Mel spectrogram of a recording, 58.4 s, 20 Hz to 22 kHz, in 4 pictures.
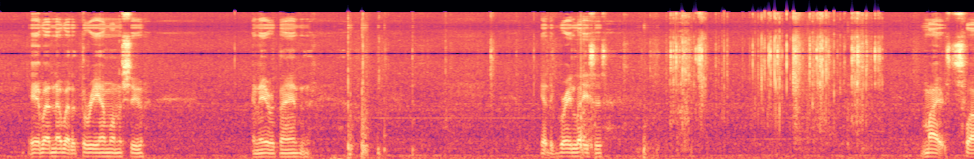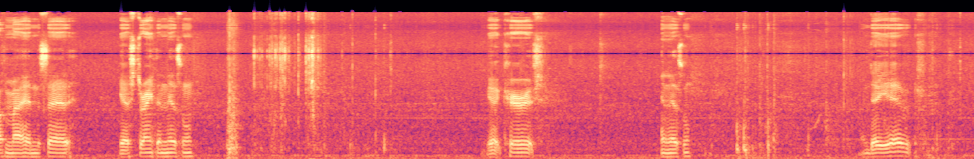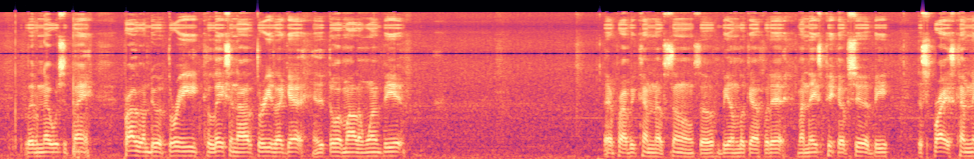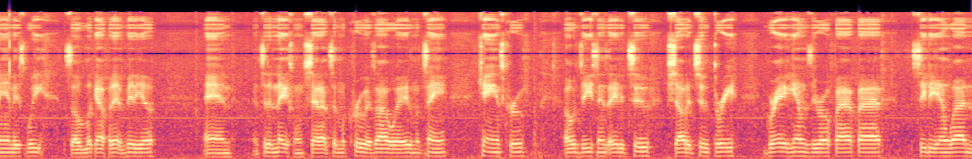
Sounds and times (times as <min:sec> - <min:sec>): Inside, small room: 0:00.0 - 0:58.4
Speech: 0:00.4 - 0:02.3, 0:03.8 - 0:04.8, 0:08.1 - 0:09.2, 0:13.8 - 0:15.8, 0:16.4 - 0:17.6, 0:21.9 - 0:22.9, 0:24.5 - 0:25.1, 0:27.5 - 0:28.6, 0:29.6 - 0:35.4, 0:38.2 - 0:46.2, 0:46.9 - 0:58.4.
